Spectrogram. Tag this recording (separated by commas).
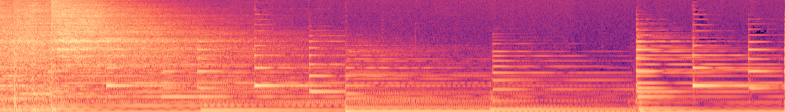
Cymbal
